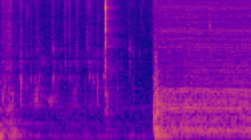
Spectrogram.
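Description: A coffee machine clicks.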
